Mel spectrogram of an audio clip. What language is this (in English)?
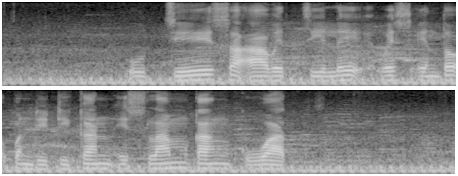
Javanese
